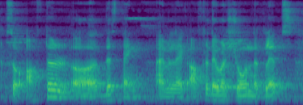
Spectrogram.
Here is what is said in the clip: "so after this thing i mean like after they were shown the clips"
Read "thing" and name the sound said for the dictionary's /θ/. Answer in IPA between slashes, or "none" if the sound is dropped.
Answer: /t/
